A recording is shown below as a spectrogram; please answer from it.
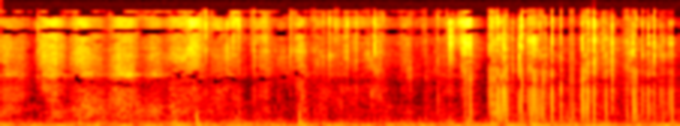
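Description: Long acrylic nails tap and scratch along the solid, varnished wooden back of a shoe polishing brush marked with printed text. Soft, bright scratching and rubbing fills the first three seconds, then gives way to quicker, sharper clicking taps on the wood toward the end.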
